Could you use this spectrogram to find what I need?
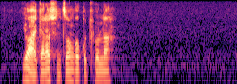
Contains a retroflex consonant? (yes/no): yes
